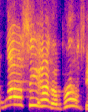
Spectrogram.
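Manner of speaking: high, mock-incredulous question; mocking disbelief. To the co-host, mocking the winded rival, high mock disbelief. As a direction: sound amazed that he's winded. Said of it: "I'm like".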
